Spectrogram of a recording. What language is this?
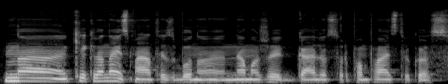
Lithuanian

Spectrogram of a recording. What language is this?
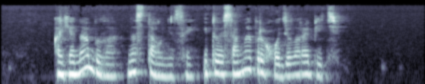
Belarusian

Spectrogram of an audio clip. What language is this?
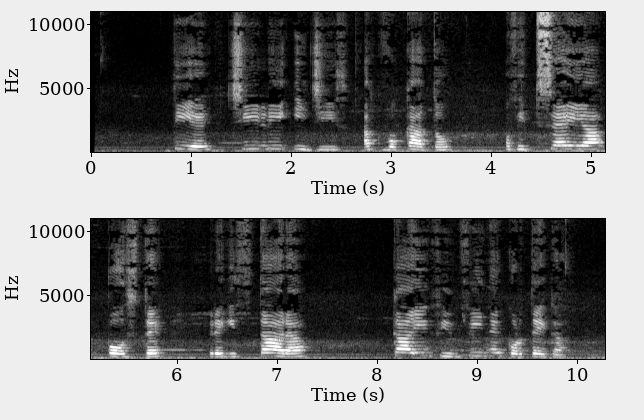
Esperanto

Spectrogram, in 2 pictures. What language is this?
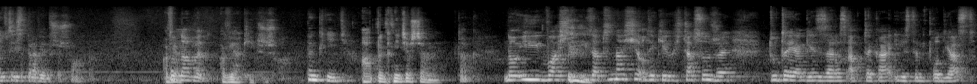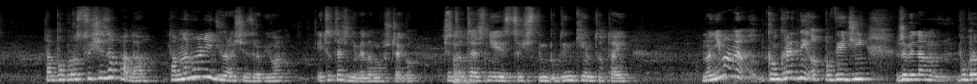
Polish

